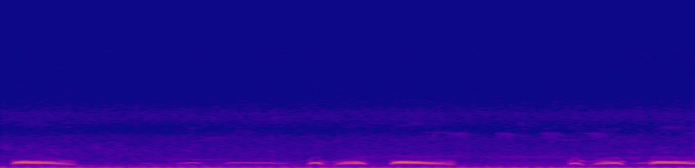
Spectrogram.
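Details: Tight, quick 'kristal' song of a spotted dove: a long falling coo, soft murmured notes, then two more phrases of two short notes and a falling coo. Faint high chirps and a low hum are heard behind.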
